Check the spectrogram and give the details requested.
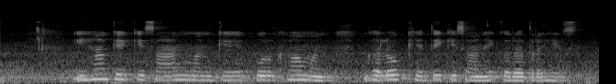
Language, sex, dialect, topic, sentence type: Chhattisgarhi, female, Central, agriculture, statement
